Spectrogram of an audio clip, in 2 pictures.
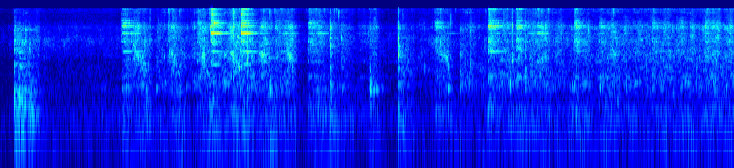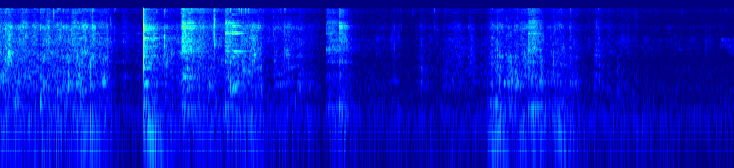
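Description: Metal spoon stirring a thick, creamy mixture in a porcelain bowl, scraping and clinking against the bowl's sides. It stops near the end as the spoon is lifted out.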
